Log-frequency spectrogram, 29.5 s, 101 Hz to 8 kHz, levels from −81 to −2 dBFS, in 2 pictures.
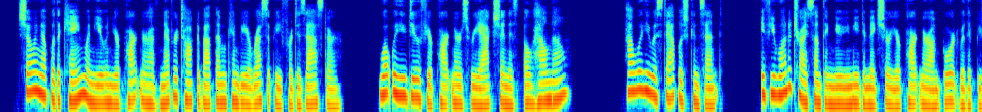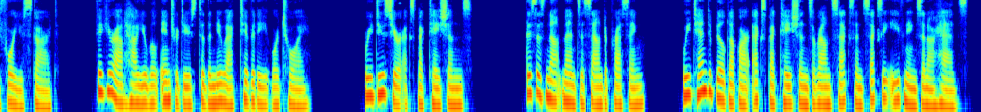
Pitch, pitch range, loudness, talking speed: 145 Hz, 130-165 Hz, -24 LUFS, 195 wpm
